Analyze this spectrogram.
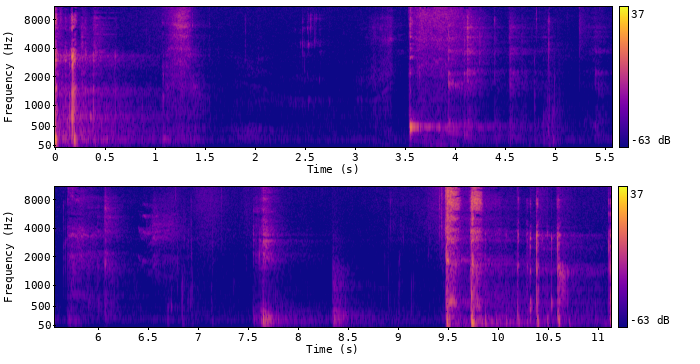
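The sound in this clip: Coughing and throat clearing from a singer pausing mid-song to clear the voice: a few short, rough bursts separated by quiet gaps, with a denser, louder cluster near the end.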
